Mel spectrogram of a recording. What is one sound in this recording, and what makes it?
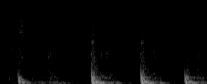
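A glue stick rubs across paper.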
